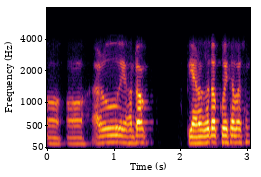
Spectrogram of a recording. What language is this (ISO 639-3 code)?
asm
